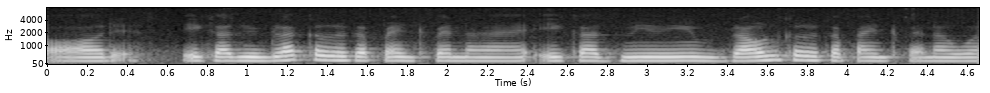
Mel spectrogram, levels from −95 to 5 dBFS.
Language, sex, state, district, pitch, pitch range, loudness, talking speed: Hindi, male, Maharashtra, Washim, 195 Hz, 190-200 Hz, -14 LUFS, 220 wpm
